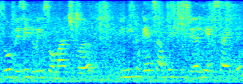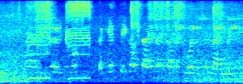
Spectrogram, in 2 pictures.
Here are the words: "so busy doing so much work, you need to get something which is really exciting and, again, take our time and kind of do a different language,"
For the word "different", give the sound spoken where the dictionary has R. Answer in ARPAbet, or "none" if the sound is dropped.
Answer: none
